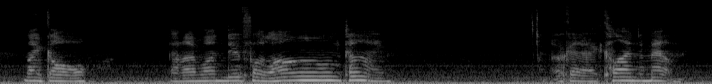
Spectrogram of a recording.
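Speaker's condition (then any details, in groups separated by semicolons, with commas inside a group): Cerebral palsy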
